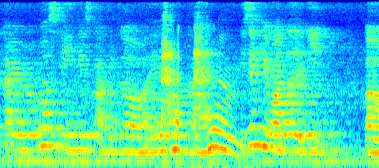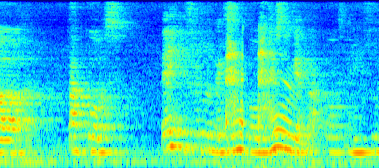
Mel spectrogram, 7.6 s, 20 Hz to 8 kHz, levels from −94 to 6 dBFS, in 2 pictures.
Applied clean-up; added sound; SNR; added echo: none; Cough; -2 dB; reverberation time 1.0 s.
